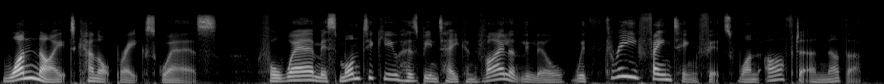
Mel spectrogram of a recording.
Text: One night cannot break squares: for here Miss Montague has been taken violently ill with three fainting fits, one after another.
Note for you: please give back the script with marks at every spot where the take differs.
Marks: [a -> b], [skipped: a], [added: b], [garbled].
One night cannot break squares: for [here -> where] Miss Montague has been taken violently ill with three fainting fits, one after another.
